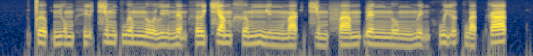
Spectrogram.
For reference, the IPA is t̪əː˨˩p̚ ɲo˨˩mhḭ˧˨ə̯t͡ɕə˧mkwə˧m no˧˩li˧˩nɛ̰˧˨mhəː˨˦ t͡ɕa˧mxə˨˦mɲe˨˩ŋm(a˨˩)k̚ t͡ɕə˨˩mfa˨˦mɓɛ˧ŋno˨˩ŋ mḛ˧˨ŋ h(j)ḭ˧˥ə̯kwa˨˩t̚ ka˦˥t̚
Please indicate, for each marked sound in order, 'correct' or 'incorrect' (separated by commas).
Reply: correct, incorrect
